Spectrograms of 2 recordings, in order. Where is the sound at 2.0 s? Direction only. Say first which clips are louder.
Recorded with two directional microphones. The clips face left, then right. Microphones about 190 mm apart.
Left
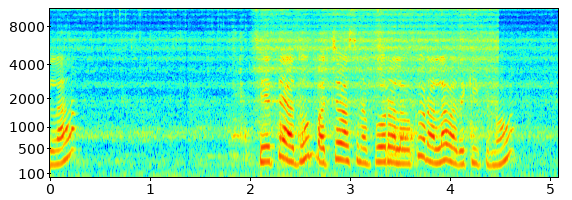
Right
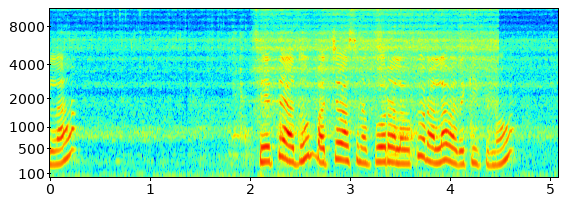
Right 3 dB; 35° right (ahead or behind).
